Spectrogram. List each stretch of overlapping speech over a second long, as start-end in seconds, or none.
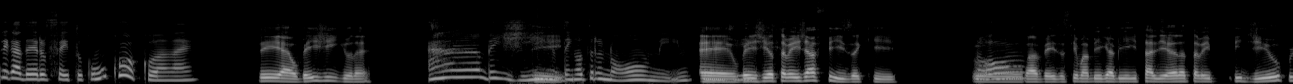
none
